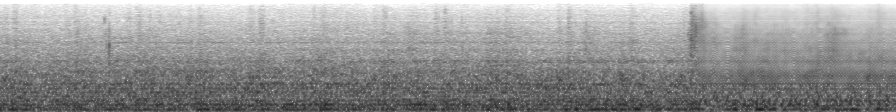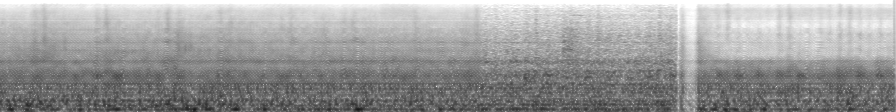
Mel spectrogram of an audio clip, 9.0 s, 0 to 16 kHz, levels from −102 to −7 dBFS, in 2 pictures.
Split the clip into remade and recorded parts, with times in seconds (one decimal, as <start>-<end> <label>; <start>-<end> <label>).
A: 0.0-3.5 recorded; 3.5-6.9 remade; 6.9-7.9 recorded; 7.9-9.0 remade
